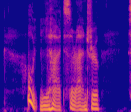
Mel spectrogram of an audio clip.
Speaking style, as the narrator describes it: said Marguerite, with one of her merry infectious laughs

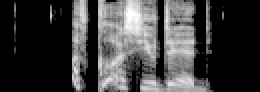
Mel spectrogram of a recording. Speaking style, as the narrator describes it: cried Osborne, still laughing

